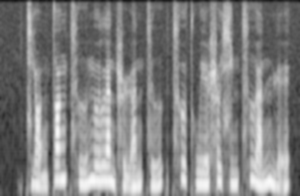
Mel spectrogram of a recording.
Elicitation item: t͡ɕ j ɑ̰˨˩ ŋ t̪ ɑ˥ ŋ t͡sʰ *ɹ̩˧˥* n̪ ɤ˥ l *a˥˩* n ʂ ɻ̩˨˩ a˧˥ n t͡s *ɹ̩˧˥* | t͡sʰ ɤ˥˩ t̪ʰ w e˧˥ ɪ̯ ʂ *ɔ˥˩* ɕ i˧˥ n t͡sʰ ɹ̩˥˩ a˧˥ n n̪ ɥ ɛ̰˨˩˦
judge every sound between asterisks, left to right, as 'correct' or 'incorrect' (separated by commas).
correct, correct, correct, incorrect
